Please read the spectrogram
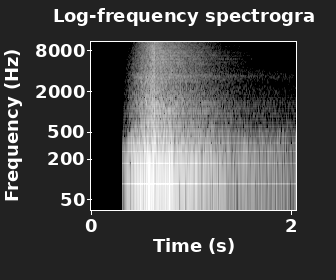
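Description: A whoosh sound effect from a TV news graphic, starting sharply a moment in and fading out over about a second and a half.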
